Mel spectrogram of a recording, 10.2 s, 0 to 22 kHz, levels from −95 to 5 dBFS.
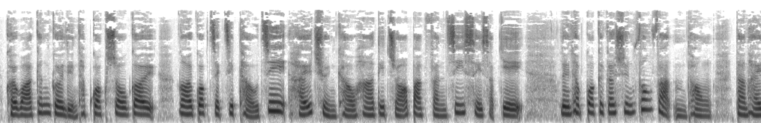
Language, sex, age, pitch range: Chinese, female, 20-39, 180-240 Hz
